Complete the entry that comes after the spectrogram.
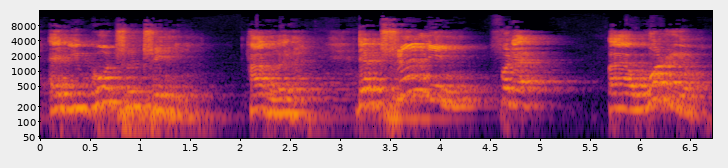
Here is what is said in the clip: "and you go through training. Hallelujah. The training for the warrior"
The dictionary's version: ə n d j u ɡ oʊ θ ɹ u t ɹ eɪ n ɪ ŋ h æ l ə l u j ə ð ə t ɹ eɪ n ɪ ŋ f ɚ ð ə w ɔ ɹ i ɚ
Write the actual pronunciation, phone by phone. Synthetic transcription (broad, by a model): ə n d j u ɡ oʊ t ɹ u t ɹ eɪ n ɪ ŋ h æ l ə l u j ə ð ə t ɹ eɪ n ɪ ŋ f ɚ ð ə w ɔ ɹ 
